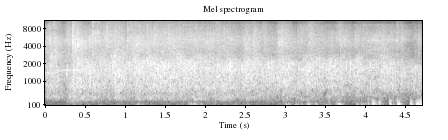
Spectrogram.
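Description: Sustained applause from a large audience at a startup pitch competition finals, steady and dense clapping throughout with no pauses.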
